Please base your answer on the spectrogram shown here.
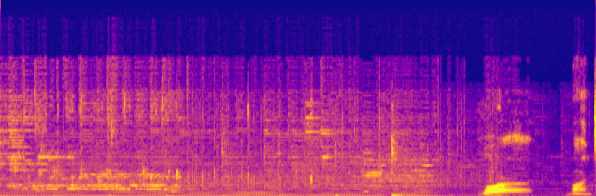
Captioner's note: audience cheering; audience applauding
